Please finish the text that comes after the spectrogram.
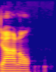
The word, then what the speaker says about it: Domhnall: Sony sure it's just Donald Donald what Donald just Donal I think it'll spell Domna hall so yeah but he he doesn't pronounce the H Donald Lisa he said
